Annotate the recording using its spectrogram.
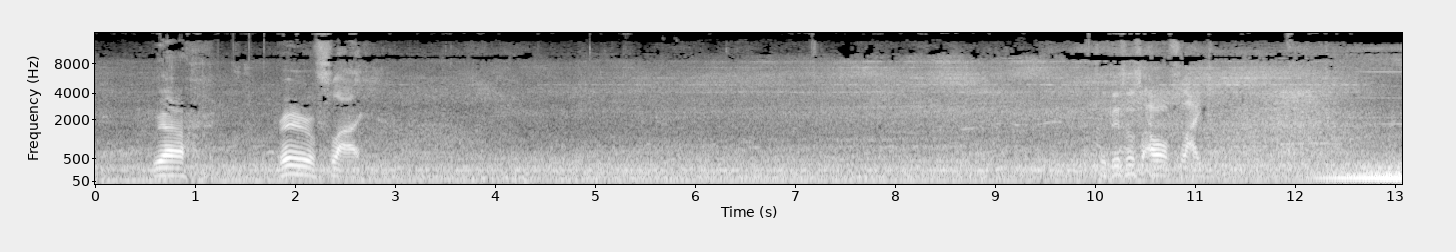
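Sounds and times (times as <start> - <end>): aircraft engine running: 0.0 - 13.0.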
